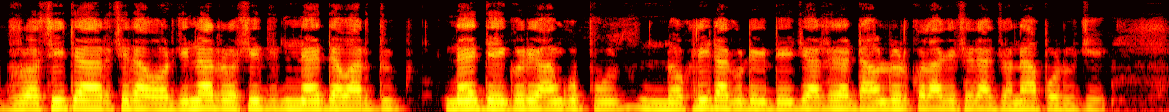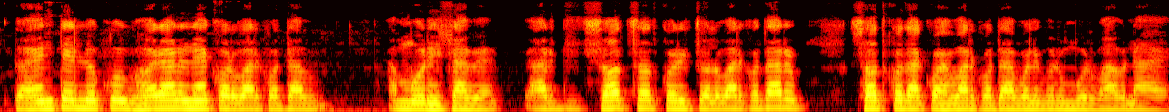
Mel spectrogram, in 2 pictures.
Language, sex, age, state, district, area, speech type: Odia, male, 60+, Odisha, Bargarh, urban, spontaneous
